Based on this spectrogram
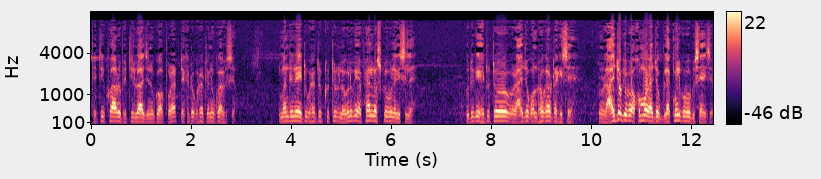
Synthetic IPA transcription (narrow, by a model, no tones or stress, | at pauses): bʱetikʰʊwaːɹubʱetilowazinɛkuaɔpɔɹatɛkʰɛtɔɹkɔtʰatɛnɛkuaɦojsɛ | imandinɛetukɔtʰatukʰutʰːɔtlɔɡɛlɔɡɛɛpʰajalːɔskoɹibɔlaɡisilɛ | ɡ̥ot̬ikɛɦetutɔɹajzɔkɔndʰʱɔkaɹɔtɹakʰisɛ | tɛmɔɹajzɔkebaɔxɔmɔɹajzɔk̚blɛkmilkoɹibɔbisaɹisɛ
